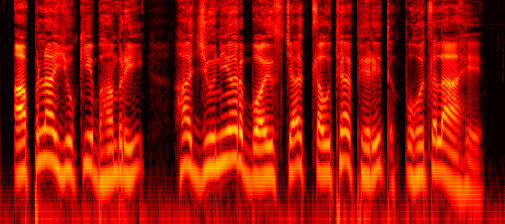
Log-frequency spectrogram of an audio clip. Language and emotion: Marathi, neutral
